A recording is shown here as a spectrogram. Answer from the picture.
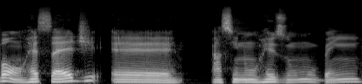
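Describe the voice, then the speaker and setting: A man talks with fairly even intonation. The recording is very clean and the background silent. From Brazil, mostly Tocantins (born in Belém, Pará). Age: 20s. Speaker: church youth cell leader, software developer. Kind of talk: casual chat.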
